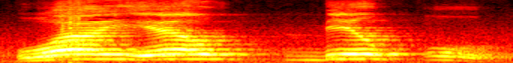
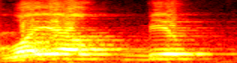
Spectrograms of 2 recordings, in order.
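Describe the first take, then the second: First: The final consonant is clearly sounded at the end. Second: The final consonant is dropped at the end. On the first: The speaker calls it right. "di ujung ni mesti bunyi N dua" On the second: The speaker calls it wrong. "Kalau tidak, wa yabit. Habis"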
